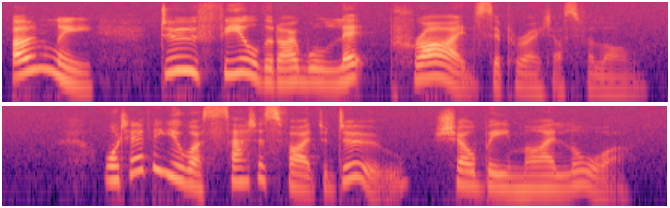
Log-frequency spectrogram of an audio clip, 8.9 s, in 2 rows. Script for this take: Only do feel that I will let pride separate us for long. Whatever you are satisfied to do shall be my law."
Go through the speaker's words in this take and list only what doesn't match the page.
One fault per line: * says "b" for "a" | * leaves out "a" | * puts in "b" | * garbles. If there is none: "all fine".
all fine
